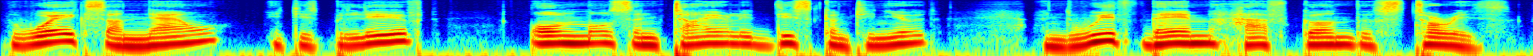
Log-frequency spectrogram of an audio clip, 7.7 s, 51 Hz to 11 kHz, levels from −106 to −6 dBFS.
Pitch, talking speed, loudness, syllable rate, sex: 160 Hz, 135 wpm, -17 LUFS, 4.6 syllables/s, male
